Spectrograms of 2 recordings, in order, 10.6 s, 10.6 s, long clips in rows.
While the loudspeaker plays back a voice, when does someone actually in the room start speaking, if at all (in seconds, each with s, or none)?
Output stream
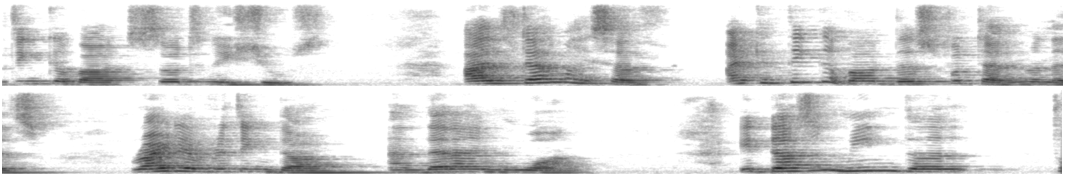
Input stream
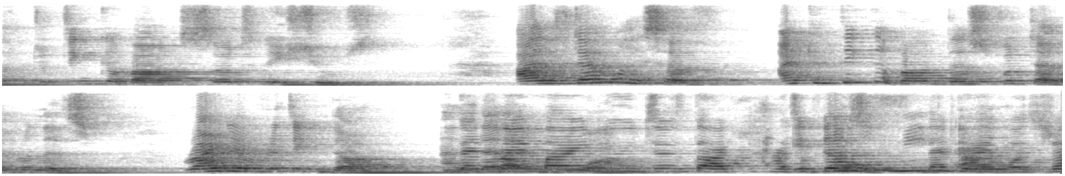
7.5 s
